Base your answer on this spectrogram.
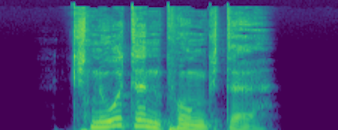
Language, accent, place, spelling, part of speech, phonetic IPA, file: German, Germany, Berlin, Knotenpunkte, noun, [ˈknoːtn̩ˌpʊŋktə], De-Knotenpunkte.ogg
- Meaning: nominative/accusative/genitive plural of Knotenpunkt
